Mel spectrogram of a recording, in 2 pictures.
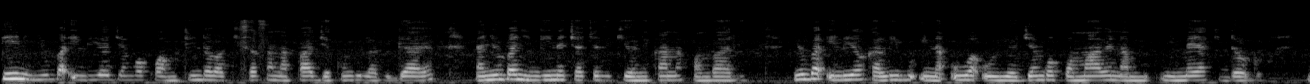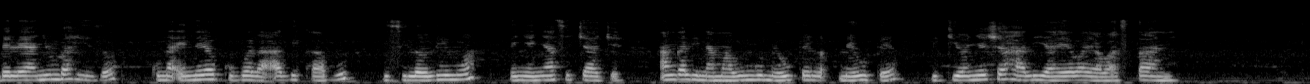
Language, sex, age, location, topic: Swahili, female, 18-24, Nairobi, finance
